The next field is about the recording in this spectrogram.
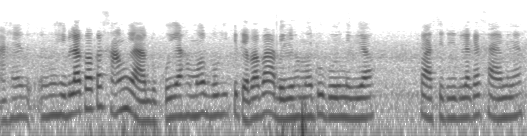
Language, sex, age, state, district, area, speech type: Assamese, female, 45-60, Assam, Golaghat, urban, spontaneous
